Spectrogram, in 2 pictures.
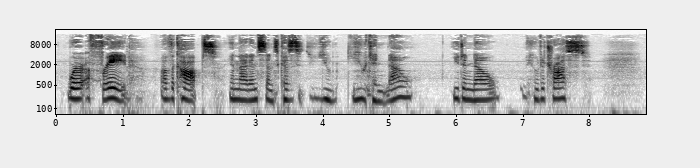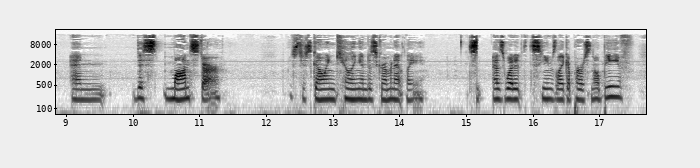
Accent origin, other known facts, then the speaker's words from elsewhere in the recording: Truro, Nova Scotia, Canada; now in Halifax, Canada; I am Nova Scotian. I was born and raised in Truro, and now live in Halifax.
